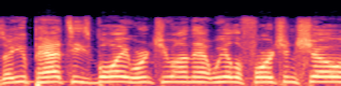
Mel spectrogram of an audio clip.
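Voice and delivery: high, loud excited neighbor lady; neighbor woman. Retold or imitated. Neighbor asking if he was on television, high and loud. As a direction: quiz him in a high, hollering woman's voice. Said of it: "She goes".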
